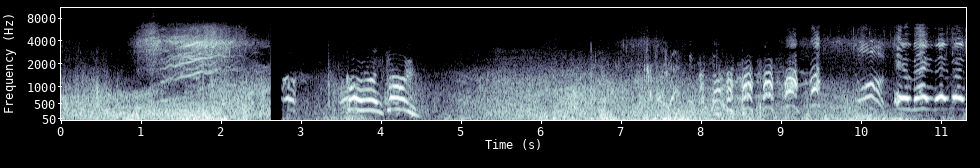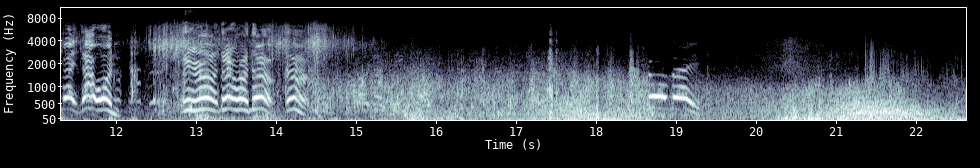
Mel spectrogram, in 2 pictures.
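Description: A wave breaks and rushes nearby.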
